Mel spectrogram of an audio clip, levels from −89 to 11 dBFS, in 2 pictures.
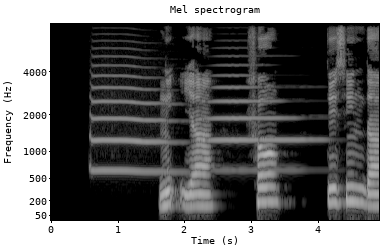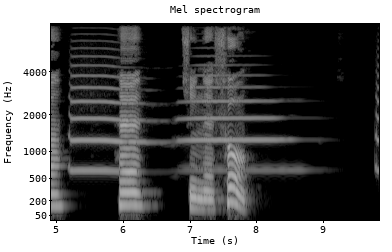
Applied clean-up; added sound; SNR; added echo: classical method log-MMSE.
